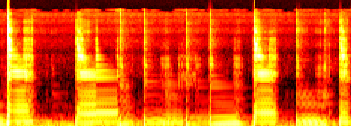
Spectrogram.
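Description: Electric bass guitar played solo: a quick run of plucked notes with sharp attacks, about five a second.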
